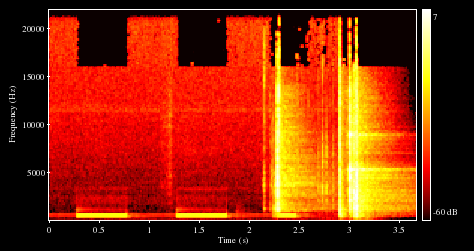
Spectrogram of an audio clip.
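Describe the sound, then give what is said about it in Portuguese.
Phone tone after a call drops out of the coverage area: two steady, mid-pitched beeps of equal length with an even gap between them, then a third beep cut short by clicks and rattling handling noise, with no voices. “Ligação perdida. Fora da área de cobertura.”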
